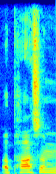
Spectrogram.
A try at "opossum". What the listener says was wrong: I don't think you need to do the O. She says in one of her clips that you don't.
